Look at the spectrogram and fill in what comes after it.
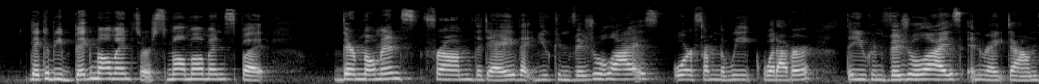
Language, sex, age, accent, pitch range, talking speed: English, female, 20-39, American, 195-230 Hz, 175 wpm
